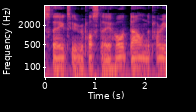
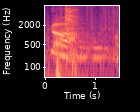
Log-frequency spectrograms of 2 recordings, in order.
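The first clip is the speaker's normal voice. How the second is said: exasperated wail; 14 semitones higher, 8 dB louder than usual. Real, not acted. Frustrated gamer lost in tutorial.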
